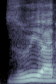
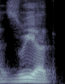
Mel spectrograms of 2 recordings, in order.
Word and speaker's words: Zviad: And then, how do you pronounce his first name? Zavad? Lazishvili. Zviad Lazishvili. Yeah, Zviad.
